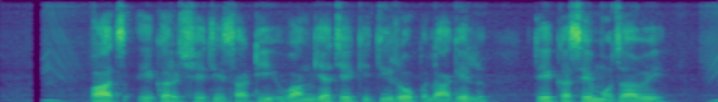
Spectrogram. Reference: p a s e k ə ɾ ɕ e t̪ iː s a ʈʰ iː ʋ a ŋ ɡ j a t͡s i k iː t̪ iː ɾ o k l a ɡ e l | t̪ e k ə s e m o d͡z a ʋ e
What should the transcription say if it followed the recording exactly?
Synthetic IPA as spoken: p a t͡s e k ə ɾ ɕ e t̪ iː s a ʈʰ iː ʋ a ŋ ɡ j a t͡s e k i t̪ iː ɾ o p l a ɡ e l | t̪ e k ə s e m o d͡z a ʋ e

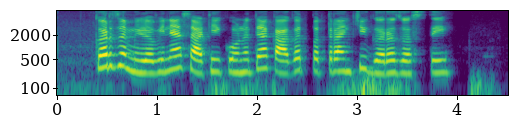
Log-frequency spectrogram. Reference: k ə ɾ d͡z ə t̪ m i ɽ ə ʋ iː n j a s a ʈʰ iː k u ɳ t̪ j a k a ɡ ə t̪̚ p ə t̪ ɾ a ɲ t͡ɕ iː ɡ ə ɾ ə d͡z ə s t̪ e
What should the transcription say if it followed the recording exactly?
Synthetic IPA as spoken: k ə ɾ d͡z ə m i ɭ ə ʋ i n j a s a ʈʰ iː k o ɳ t̪ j a k a ɡ ə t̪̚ p ə t̪ ɾ a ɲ t͡ɕ iː ɡ ə ɾ ə d͡z ə s t̪ e

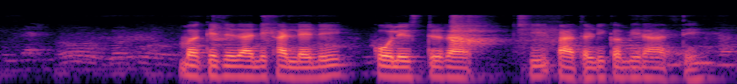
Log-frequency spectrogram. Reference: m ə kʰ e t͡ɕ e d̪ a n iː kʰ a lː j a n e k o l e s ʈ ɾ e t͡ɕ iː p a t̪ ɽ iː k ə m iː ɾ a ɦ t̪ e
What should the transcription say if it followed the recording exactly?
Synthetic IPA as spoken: m ə k e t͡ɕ e d̪ a n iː kʰ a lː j a n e k o l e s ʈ ɾ a t͡ɕ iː p a t̪ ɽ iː k ə m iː ɾ a ɦ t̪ e

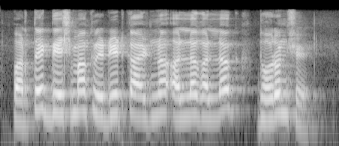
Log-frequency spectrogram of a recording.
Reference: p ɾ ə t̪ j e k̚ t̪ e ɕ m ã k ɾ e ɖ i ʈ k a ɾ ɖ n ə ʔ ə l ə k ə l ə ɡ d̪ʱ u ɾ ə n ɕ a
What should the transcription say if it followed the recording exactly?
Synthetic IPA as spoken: p ɾ ə t̪ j e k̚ d̪ e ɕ m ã k ɾ e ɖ i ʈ k a ɾ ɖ n ə ʔ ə l ə ɡ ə l ə ɡ d̪ʱ o ɾ ə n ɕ e

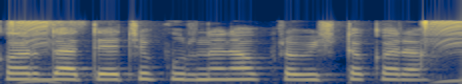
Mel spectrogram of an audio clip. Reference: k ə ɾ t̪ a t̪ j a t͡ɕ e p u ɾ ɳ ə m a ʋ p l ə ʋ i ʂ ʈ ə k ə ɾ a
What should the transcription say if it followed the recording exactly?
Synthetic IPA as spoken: k ə ɾ d̪ a t̪ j a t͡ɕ e p u ɾ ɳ ə n a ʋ p ɾ ə ʋ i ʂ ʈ ə k ə ɾ a

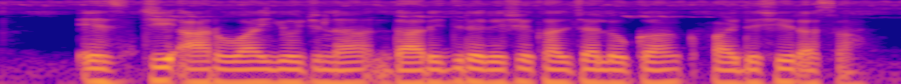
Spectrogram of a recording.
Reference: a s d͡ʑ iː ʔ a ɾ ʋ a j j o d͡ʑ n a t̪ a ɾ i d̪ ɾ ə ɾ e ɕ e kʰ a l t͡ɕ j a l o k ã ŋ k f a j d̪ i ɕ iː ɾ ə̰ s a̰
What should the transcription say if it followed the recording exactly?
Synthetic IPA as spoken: e s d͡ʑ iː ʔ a ɾ ʋ a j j o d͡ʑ n a d̪ a ɾ i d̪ ɾ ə ɾ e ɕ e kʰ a l t͡ɕ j a l o k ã ŋ k f a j d̪ e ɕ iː ɾ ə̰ s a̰

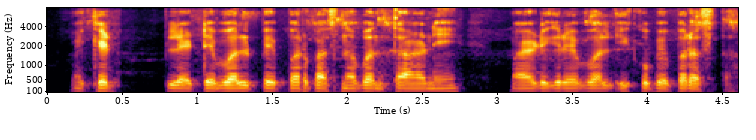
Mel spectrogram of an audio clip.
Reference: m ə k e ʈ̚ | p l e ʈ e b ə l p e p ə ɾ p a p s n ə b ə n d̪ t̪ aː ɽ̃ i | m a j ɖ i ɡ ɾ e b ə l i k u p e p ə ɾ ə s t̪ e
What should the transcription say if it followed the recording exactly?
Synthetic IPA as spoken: m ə k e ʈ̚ | p l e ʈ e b ə l p e p ə ɾ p a s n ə b ə n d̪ t̪ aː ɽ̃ i | m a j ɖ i ɡ ɾ e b ə l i k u p e p ə ɾ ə s t̪ a

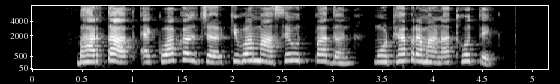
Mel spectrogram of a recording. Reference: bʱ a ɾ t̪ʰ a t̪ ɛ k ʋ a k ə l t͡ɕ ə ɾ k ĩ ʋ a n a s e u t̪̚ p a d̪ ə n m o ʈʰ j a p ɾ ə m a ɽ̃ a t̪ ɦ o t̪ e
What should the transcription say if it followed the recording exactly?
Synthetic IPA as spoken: bʱ a ɾ t̪ a t̪ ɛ k ʋ a k ə l t͡ɕ ə ɾ k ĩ ʋ a m a s e u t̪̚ p a d̪ ə n m o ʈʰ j a p ɾ ə m a ɽ̃ a t̪ ɦ o t̪ e

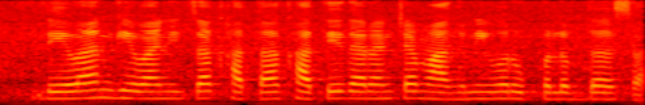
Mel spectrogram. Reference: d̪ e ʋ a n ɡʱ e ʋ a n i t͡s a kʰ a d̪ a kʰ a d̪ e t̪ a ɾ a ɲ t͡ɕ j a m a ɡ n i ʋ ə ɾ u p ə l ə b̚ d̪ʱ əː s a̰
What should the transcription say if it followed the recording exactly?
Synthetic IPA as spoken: d̪ e ʋ a n ɡʱ e ʋ a n i t͡s a kʰ a t̪ a kʰ a t̪ e d̪ a ɾ a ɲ t͡ɕ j a m a ɡ n i ʋ ə ɾ u p ə l ə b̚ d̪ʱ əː s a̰

